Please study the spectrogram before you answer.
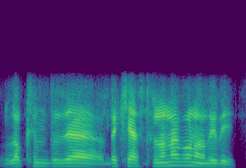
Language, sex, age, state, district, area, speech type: Odia, male, 45-60, Odisha, Angul, rural, conversation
